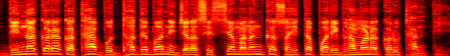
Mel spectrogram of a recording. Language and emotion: Odia, neutral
